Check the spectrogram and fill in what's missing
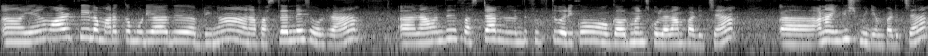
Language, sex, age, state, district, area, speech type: Tamil, female, 18-30, Tamil Nadu, Tiruvannamalai, urban, spontaneous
